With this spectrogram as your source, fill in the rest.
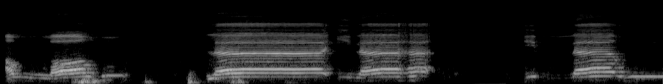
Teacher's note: جلالت کا ما قبل مفتوح ہے، مفخم اور پر کر کے پڑھا جائے گا. لام میں دیکھیے الف خالی از حرکت، ما قبل مفتوح الف مدہ ہے، لام کے اوپر الف المدیہ صغیرہ ہے، ایک الف کے برابر لمبا کریں گے.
